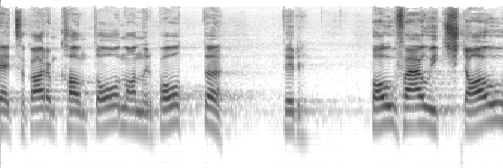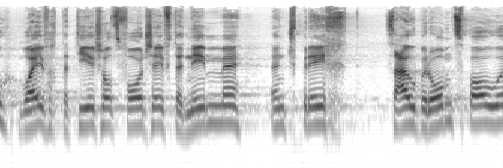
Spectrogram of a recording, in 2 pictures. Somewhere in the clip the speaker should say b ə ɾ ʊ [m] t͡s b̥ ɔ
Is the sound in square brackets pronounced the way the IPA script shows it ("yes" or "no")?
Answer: yes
